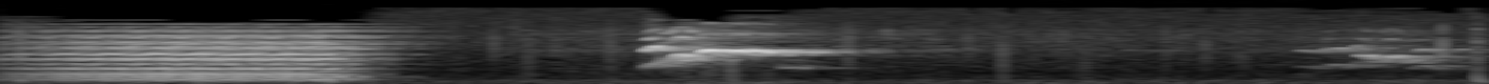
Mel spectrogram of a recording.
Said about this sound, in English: And Busy Bee told her that it was a loon, and that the loon was a big bird like a goose, and it lived on fish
